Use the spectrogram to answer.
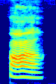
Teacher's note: Ain will come out from the middle of the throat.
